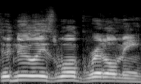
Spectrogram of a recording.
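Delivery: ordinary delivery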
